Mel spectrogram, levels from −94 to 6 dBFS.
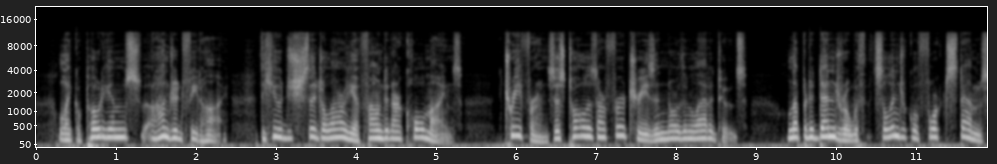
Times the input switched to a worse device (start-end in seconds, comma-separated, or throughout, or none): none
